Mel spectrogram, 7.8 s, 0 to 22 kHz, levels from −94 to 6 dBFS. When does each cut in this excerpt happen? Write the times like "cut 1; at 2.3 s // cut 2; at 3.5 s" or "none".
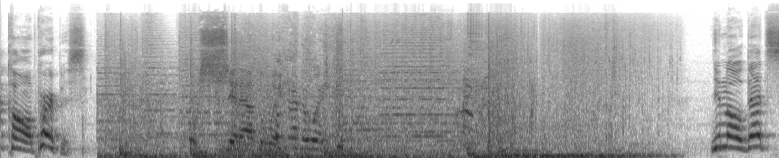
cut 1; at 3.4 s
